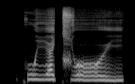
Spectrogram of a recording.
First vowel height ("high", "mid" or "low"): high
